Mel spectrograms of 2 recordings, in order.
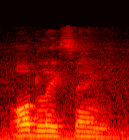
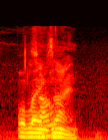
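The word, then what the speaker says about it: Auld Lang Syne: Odd Lang Sang, right? – I guess so. – Odd Lang Sang? – Old Lang Syne.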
